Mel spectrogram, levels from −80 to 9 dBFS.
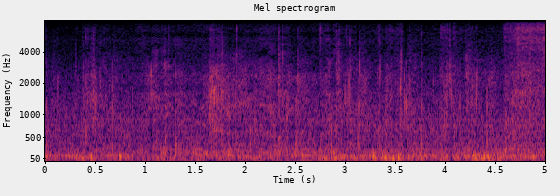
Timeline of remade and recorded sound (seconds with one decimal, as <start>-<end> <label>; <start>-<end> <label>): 0.0-0.9 recorded; 0.9-2.9 remade; 2.9-5.0 recorded

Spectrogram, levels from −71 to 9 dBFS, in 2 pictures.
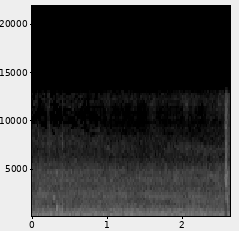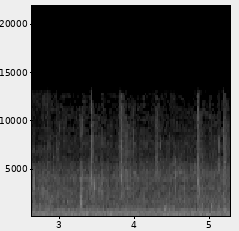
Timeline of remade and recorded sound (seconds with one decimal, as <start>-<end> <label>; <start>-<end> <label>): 0.0-0.9 recorded; 0.9-2.9 remade; 2.9-5.3 recorded

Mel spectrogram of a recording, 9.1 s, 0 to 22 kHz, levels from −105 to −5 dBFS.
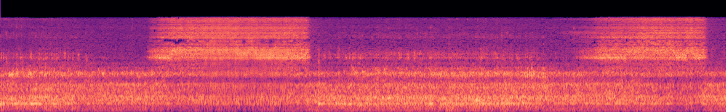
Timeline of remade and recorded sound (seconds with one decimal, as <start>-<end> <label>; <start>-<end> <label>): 0.0-2.5 recorded; 2.5-3.6 remade; 3.6-9.1 recorded

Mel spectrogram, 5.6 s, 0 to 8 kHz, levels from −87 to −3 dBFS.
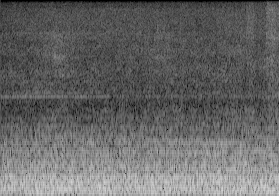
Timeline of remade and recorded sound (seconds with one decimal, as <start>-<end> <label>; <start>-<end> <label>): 0.0-4.5 recorded; 4.5-5.6 remade

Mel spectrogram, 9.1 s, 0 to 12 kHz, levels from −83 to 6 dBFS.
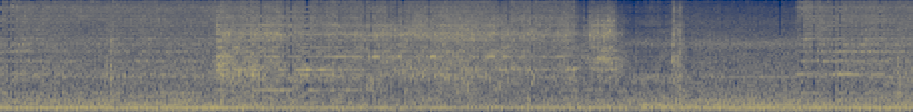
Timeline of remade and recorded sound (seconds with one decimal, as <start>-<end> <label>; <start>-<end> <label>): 0.0-3.6 recorded; 3.6-5.4 remade; 5.4-6.2 recorded; 6.2-6.9 remade; 6.9-9.1 recorded

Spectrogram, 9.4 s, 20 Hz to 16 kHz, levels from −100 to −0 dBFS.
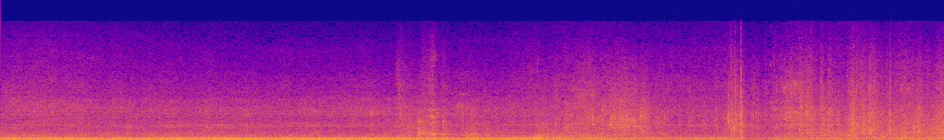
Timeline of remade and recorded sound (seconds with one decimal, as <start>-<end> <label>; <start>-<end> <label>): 0.0-0.4 recorded; 0.4-2.7 remade; 2.7-3.3 recorded; 3.3-3.8 remade; 3.8-5.8 recorded; 5.8-7.7 remade; 7.7-9.4 recorded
